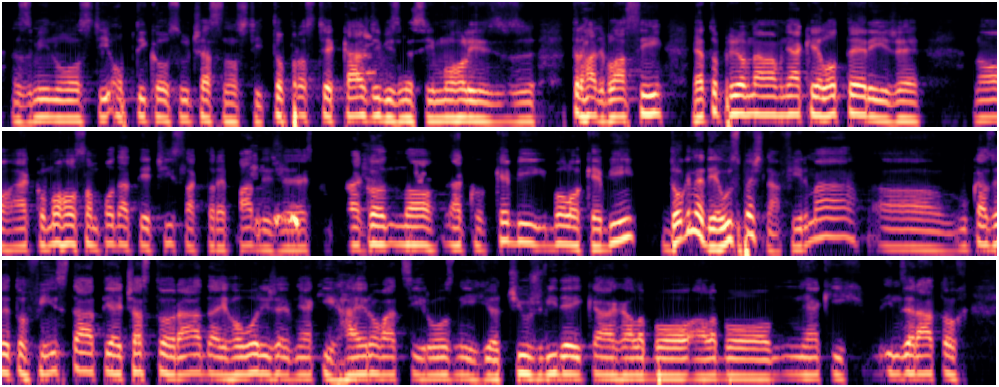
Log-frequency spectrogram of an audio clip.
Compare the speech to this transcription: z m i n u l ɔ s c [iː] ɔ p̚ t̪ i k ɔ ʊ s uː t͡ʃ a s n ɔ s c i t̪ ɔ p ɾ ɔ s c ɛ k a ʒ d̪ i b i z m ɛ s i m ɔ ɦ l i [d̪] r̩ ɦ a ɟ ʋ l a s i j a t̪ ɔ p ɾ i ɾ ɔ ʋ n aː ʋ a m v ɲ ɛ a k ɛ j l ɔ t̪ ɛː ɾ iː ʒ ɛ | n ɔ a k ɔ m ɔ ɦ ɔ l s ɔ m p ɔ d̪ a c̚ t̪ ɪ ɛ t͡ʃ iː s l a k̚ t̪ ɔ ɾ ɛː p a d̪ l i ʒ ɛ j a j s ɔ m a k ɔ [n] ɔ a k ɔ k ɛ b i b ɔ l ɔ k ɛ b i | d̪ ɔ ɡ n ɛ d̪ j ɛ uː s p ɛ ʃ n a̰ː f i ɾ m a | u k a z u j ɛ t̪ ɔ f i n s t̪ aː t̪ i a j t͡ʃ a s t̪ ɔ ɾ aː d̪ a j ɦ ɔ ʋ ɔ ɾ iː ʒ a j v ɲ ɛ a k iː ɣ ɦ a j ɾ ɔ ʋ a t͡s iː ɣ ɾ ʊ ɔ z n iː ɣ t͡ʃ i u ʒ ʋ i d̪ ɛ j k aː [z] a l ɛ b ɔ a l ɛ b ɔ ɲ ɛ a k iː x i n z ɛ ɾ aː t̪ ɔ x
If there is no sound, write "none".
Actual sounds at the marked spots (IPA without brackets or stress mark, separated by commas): i, t̪, n, ɣ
